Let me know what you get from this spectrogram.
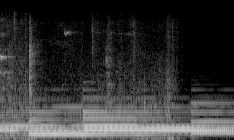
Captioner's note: soft music; grill shutting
